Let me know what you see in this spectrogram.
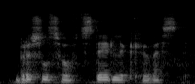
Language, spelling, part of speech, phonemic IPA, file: Dutch, Brussels Hoofdstedelijk Gewest, proper noun, /ˈbrʏsəls ˌɦoːf(t)ˈsteːdələk ɣəˈʋɛst/, Nl-Brussels Hoofdstedelijk Gewest.ogg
